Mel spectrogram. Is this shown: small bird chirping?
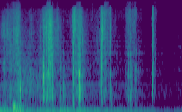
no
